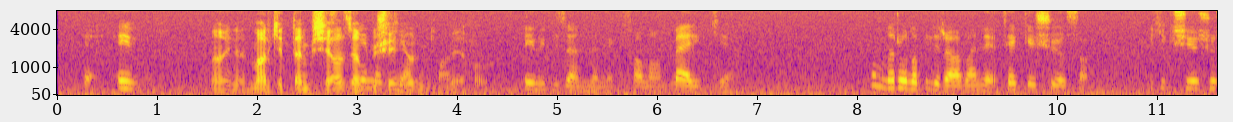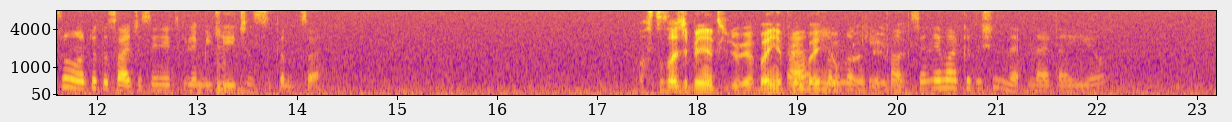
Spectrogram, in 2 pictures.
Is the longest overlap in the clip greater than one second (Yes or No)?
Yes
